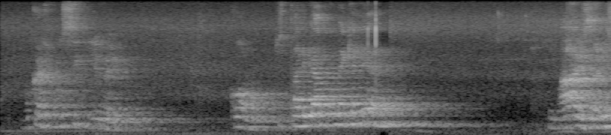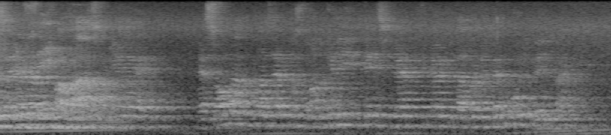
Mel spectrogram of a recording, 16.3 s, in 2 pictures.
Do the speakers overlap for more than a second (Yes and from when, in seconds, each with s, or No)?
Yes, from 7.4 s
